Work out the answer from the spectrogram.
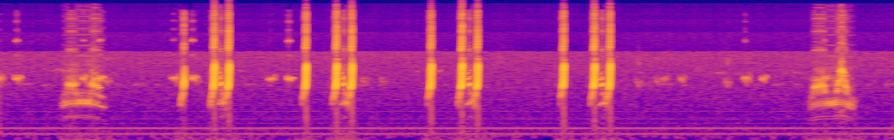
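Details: Common quail, slow female quail sounds used for quail hunting: sharp clicky triple notes repeated about once a second, with softer chirps between, two wavering harmonic calls near the start and end, over a steady low hum.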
